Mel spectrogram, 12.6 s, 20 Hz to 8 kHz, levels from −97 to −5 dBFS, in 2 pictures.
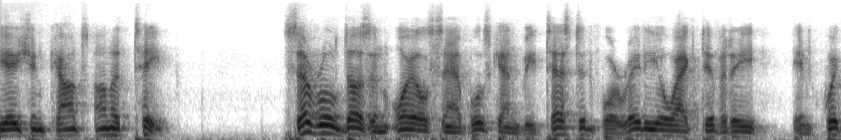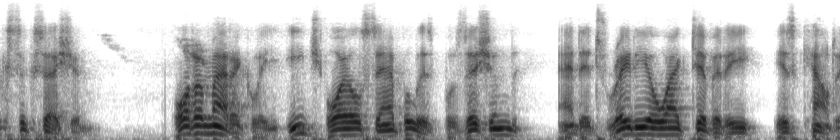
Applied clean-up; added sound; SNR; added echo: neural mask model DeepFilterNet 3.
